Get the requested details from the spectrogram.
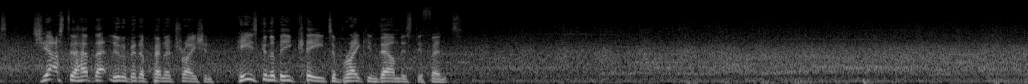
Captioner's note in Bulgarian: Аплодисменти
